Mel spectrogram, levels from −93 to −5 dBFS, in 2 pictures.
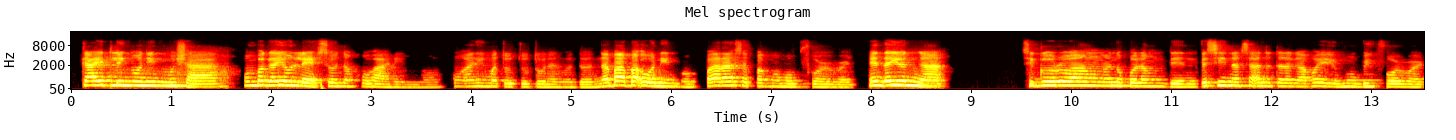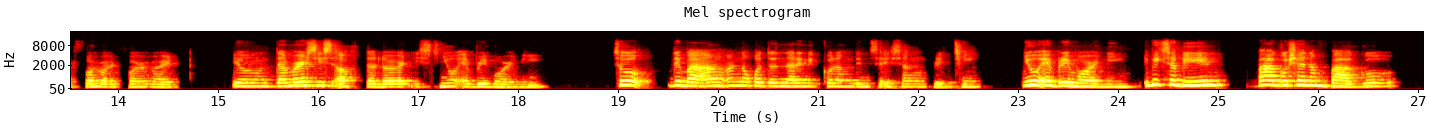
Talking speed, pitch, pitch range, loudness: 160 wpm, 225 Hz, 195-265 Hz, -19 LUFS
